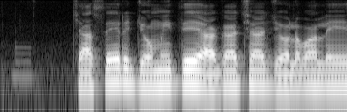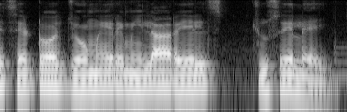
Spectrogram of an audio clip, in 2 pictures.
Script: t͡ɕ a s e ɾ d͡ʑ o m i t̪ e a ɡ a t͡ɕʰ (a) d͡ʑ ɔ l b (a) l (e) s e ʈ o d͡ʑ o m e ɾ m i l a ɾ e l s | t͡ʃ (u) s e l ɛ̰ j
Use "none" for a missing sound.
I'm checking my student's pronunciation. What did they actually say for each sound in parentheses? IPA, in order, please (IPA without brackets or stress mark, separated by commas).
a, a, e, u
